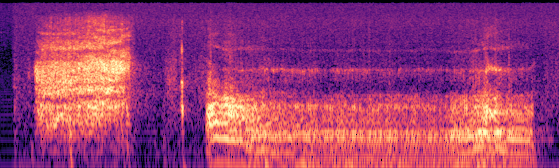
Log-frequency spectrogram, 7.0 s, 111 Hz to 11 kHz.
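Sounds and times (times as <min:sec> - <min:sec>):
generic growling: 0:00.4 - 0:01.8, 0:02.6 - 0:06.8.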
